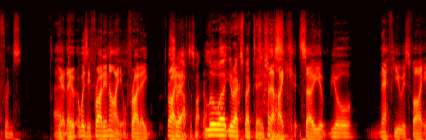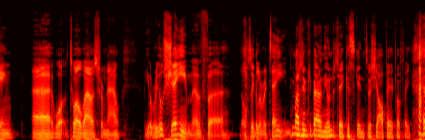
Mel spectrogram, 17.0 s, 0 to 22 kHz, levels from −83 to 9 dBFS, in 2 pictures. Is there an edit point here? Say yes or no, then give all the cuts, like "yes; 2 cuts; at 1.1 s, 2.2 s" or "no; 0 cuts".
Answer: yes; 1 cut; at 14.3 s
